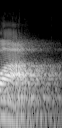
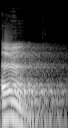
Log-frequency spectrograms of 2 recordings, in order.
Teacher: Nós chamamos isso de nasalização. É diferente o A, que sai todo pela boca, nós chamamos de oral, para o AN. Metade sai pelo nariz.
